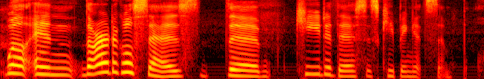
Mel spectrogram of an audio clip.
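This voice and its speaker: A woman's voice: fairly high pitch, expressive, unhurried, a little mellow, clear, resonant tone. A woman co-hosting a casual talk show, laughing often and speaking frankly. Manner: laughs often, talks frankly with mild swearing. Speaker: podcast co-host. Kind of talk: casual chat.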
